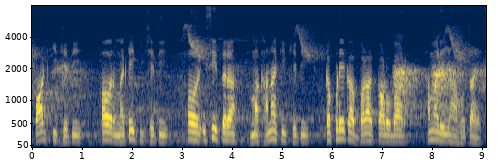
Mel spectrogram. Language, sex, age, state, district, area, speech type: Urdu, male, 30-45, Bihar, Araria, rural, spontaneous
